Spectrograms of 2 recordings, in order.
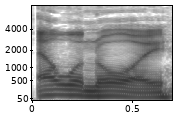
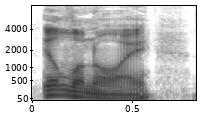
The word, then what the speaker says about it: Illinois: Then he says, of course I live in Illinois, not Illinois. There are a lot of people in Illinois who say Illinois, and that really bothers me. A lot of central Illinois people do that.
